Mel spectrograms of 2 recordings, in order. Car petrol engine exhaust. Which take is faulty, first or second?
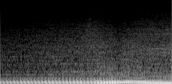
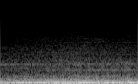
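first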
